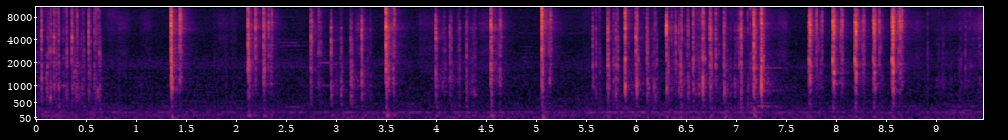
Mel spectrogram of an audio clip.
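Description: Fingertips type on a black plastic full-size computer keyboard, pressing the keys including the wide ones. Quick, bright, clicky keystrokes come in uneven bursts and stop instantly, over a faint steady low hum.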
